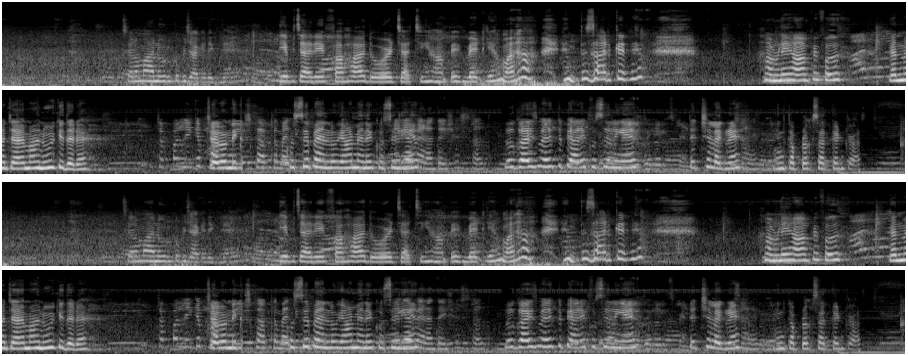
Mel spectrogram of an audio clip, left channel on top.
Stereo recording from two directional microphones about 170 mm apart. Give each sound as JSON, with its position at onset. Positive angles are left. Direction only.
{"t": 1.2, "sound": "a man's voice", "side_deg": 5}
{"t": 11.0, "sound": "a woman's voice", "side_deg": -5}
{"t": 13.2, "sound": "a woman's voice", "side_deg": -40}
{"t": 14.0, "sound": "speech", "side_deg": 5}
